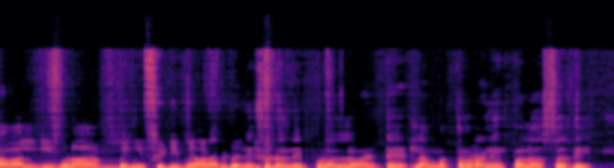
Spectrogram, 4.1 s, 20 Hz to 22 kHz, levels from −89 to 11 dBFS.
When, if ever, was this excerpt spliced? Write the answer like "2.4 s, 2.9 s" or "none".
2.2 s

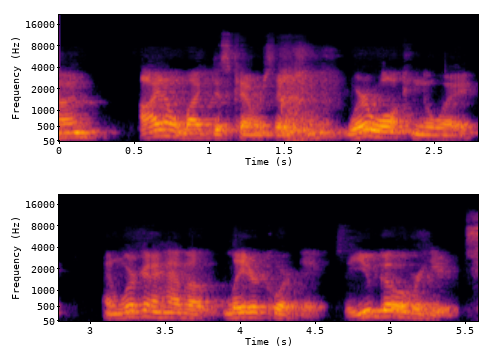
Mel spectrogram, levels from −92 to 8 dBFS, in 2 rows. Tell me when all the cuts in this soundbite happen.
none

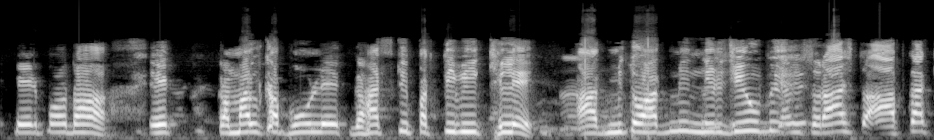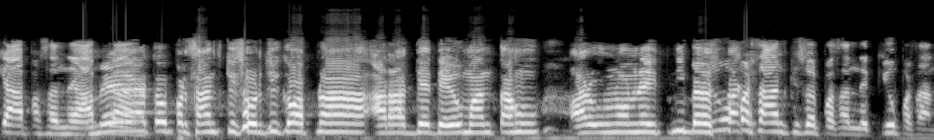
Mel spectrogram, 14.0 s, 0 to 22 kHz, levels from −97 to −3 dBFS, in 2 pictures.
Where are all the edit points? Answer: none

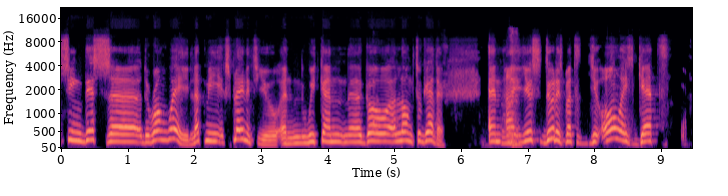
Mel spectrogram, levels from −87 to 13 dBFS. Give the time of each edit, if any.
none

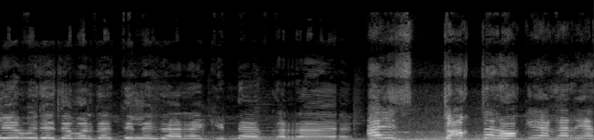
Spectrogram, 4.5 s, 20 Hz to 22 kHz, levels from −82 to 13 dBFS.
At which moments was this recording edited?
2.6 s

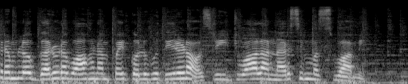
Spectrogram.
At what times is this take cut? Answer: none

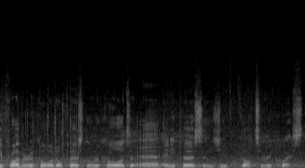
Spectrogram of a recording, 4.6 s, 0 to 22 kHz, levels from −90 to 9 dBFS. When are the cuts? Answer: none

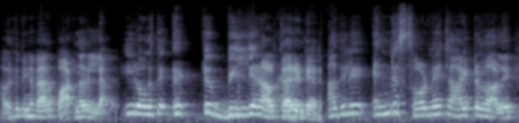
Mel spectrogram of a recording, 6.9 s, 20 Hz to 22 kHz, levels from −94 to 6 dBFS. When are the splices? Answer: 1.5 s, 4.3 s, 5.4 s

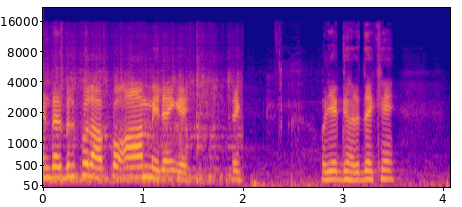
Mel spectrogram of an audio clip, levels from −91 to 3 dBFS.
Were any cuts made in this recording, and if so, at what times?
2.0 s

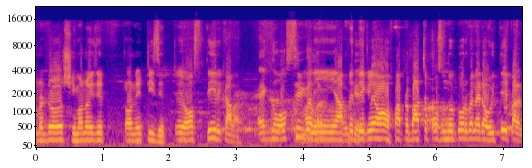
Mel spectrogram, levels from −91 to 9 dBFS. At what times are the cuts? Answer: 2.0 s

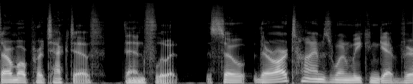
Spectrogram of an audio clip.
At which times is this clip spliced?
1.1 s, 1.9 s

